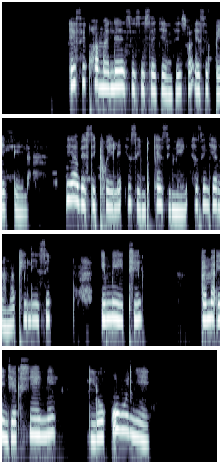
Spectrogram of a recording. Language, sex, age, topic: North Ndebele, female, 25-35, health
